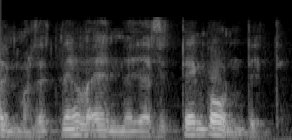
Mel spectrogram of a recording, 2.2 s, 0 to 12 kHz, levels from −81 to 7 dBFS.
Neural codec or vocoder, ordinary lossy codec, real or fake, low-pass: none; AAC, 32 kbps; real; 7.2 kHz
